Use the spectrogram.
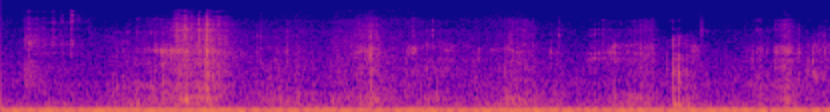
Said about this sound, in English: I just realized that this has turned into a mukbang.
